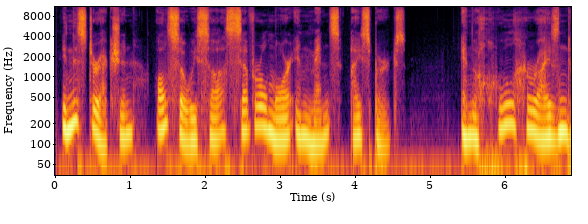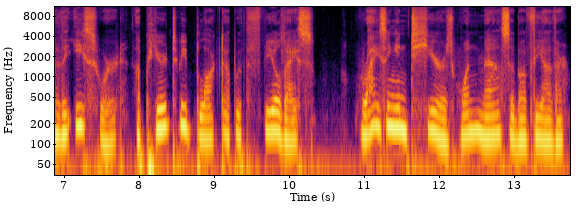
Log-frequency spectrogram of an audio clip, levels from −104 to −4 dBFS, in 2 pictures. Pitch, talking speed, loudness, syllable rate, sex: 135 Hz, 145 wpm, -19 LUFS, 4.7 syllables/s, male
